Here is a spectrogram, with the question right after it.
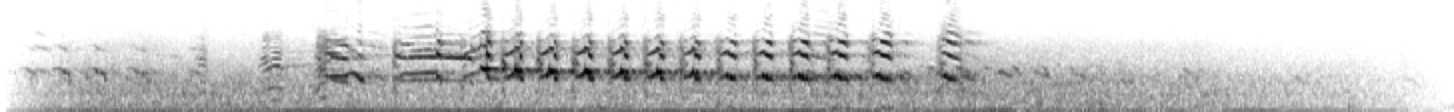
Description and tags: Seagulls short
Seagull, sound, field-recording, bird, animal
